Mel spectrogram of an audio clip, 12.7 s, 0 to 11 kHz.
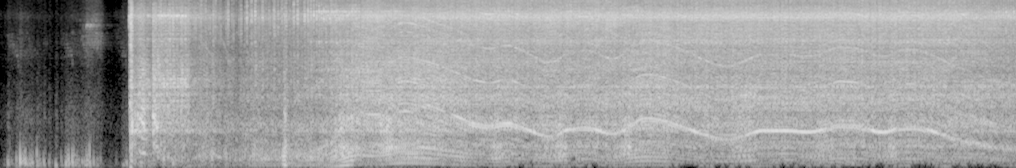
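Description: Skoda Fabia 1.2 HTP three-cylinder petrol engine cranking briefly and starting about a second and a half in, then running at idle with a whining tone that wavers up and down every second or so and drops near the end. The engine has a fault that the owner cannot find: no error codes, with compression, injection pressure and sensors already checked.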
